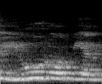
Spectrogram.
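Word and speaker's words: European: अब यहाँ पे देखो, यहाँ पे यू से, यहाँ पे ई साइलेंट है, यूरोपियन पढ़ रहा है। तो चूंकि यू हमारा हिंदी में व्यंजन होता है इसलिए इससे पहले ए लग रहा है।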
